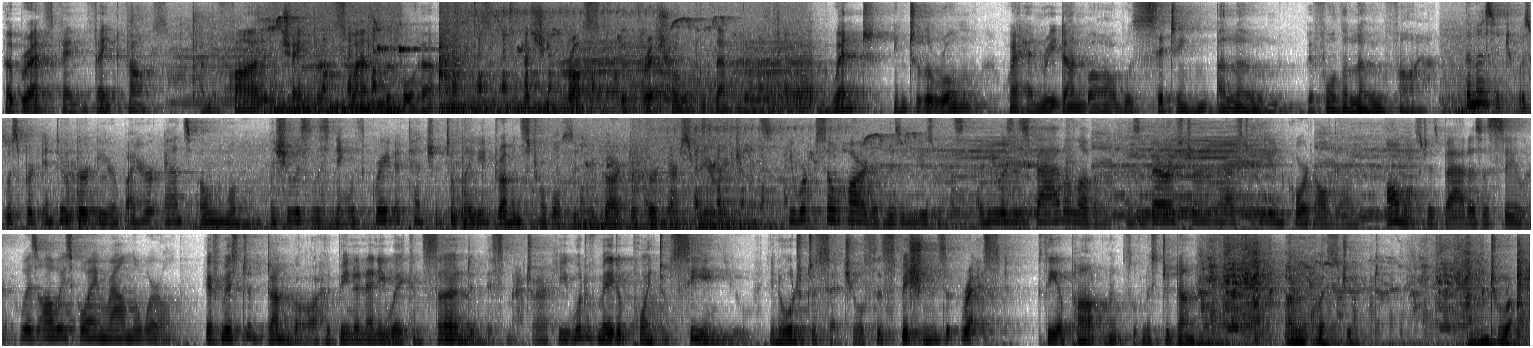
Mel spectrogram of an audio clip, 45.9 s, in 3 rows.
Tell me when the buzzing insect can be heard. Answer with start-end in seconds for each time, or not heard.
14.3-22.5.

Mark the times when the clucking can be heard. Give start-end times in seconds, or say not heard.
2.5-8.1, 20.6-26.1, 42.5-45.8.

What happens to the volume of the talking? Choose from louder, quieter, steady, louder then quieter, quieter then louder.
steady.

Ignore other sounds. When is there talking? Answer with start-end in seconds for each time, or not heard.
0.0-45.8.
